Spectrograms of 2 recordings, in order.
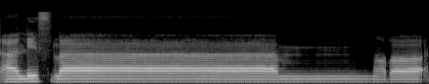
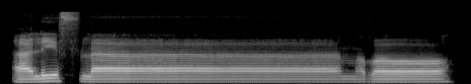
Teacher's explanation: bukan ee mutsaqal ya tapi ini mukhafaf maka cukup dibaca ringan panjangkan enam harakat kemudian langsung berpindah ke huruf ro yang dia panjangnya dua harakat · perpindahan antara lam menuju ro, nah, itu tidak ada gunnahnya ya. Nah, tidak ada dengungnya, maka tidak perlu ditahan terlalu lama.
